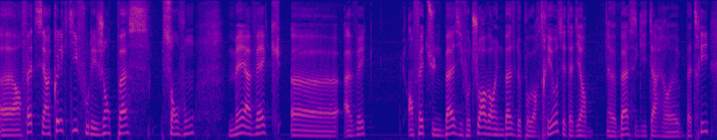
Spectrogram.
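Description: A man speaks in an unremarkable speaking voice at medium pitch and a fairly slow pace, with lively intonation and very even loudness. The recording is very clean with a silent background, and the sound is dry and close with no echo. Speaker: podcast host. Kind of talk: casual chat.

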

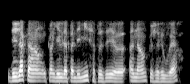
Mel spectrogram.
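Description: This man speaks with a southern French accent. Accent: southern French, sing-song. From southern France, Toulouse. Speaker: holiday rental host. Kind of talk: interview conversation. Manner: halting, many fillers and repetitions; energetic.

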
